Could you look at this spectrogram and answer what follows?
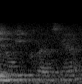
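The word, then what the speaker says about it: Minuit, Chrétiens: How would you pronounce that? Minuit Christian? – Minuit Christian.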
